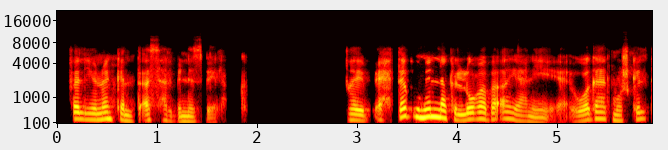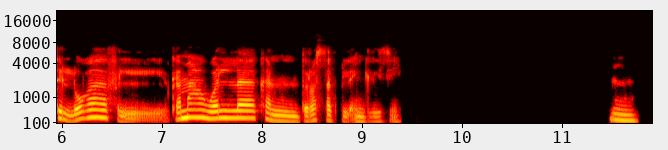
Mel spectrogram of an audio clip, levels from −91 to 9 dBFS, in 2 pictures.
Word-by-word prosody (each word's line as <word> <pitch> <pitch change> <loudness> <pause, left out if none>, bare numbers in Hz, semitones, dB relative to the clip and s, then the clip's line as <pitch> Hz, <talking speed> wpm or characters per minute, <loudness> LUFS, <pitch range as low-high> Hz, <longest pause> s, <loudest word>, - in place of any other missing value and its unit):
فاليونان 190 0 +3
كانت 165 -7 -2
أسهل 155 -2 -2
بالنسبة 130 -1 -5
لك، - - -17 1.0
طيب 155 -2 +2
احتاجوا 255 0 +3
منك 235 -4 +7
اللغة 185 +4 +4
بقى، 185 +2 0
يعني 140 -7 -5 0.2
واجهك 175 +4 0
مشكلة 190 +6 -3
اللغة 210 +7 0
في - - -11
الجامعة، 215 - -3
والَّا 220 +1 +2
كان 150 -10 -4
دراستك 160 -1 -4
بالإنجليزي؟ 130 0 -11 2.1
إمم. 155 -4 -5
175 Hz, 105 wpm, -23 LUFS, 150-210 Hz, 2.1 s, منك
